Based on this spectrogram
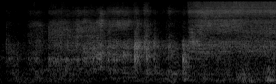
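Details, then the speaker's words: Used air conditioner being moved and reinstalled in a Taiwan apartment: loud, steady, high hiss of gas with almost no low end as refrigerant blows out of a broken line; tube is broken. "Tube is broken. When I hear the sound, I thought it's gonna blast."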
